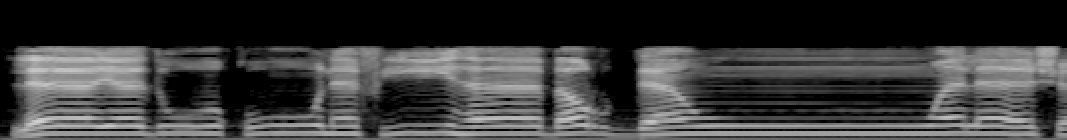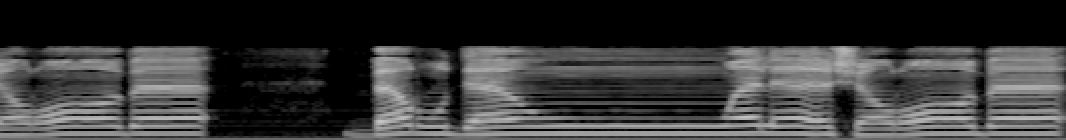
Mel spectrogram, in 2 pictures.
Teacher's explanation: ادغام بغنة لان حرف الواو من حروف كلمة ينمو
